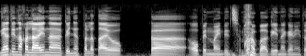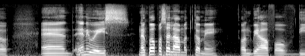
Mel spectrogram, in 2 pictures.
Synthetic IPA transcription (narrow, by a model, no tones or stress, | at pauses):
d̪inaːt̪ɪnːɐkɐlaːʔɪnːɐɡɐɲɐnpɐlat̪aːjo̞ | kɐʔoːpɛnmajnd̪ɛd̪̚sɐmɐŋabaːɡɐjnɐɡɐnɪt̪o̞ | ʔɛnd̪ɛnɪwejs | nɐɡ̚paːpɐsɐlaːmɐt̪̚kɐmɛ | ʔonbɪhafovd̪ɐ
